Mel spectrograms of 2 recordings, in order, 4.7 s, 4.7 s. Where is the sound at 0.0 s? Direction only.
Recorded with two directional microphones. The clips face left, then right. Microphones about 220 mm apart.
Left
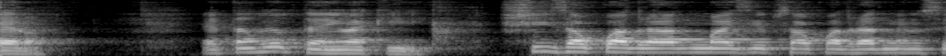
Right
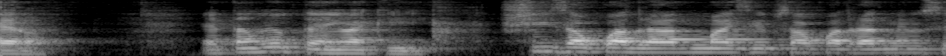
30° left (ahead or behind).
